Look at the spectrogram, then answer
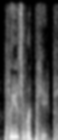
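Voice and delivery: high, soft automated assistant. Retold or imitated. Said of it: "it's an A I Siri".

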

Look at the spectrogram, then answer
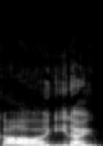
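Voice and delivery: ordinary delivery

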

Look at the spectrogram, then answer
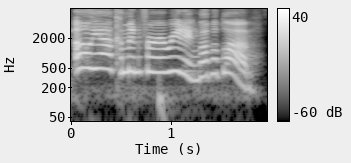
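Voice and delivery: high, quick mock sales pitch; breezy saleswoman. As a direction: rattle it off like a bored hostess. Psychic's daughter voiced.

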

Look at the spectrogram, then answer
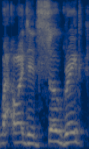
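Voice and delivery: high, self-satisfied mock boast; smug self-praise. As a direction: pat yourself on the back, pleased. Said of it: "and I'm like".

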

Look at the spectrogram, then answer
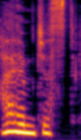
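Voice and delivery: a hint of a brooding emo vampire, soft and slow; mock emo lyric. Podcaster mocking the film's brooding vampire dialogue, softly and slowly. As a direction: read it like gloomy, overwrought lyrics. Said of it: "these are bad emo lyrics".

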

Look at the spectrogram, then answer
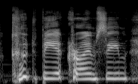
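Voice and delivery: high-pitched incredulous query. Real, not acted. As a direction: question it in squeaky disbelief. Mocking the script's wording.

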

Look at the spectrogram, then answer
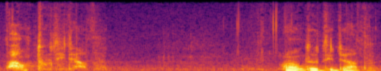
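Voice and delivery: near-silent, breathy question; hushed wonder. Real, not acted. Preacher wondering aloud to listeners, hushed. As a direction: ask it under your breath.

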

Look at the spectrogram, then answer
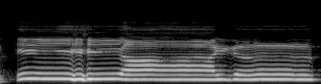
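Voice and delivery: high drawn-out mock wail; a hammed-up cry of pain. A narrator's reading. Mom wails about her cut foot, high and stretched out. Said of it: "पुन्हा थोड्या वरच्या पट्टीत रडू".

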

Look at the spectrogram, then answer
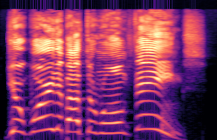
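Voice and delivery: fired-up, heavily punched scolding; angry rant. Real, not acted. Host berating the coach after a bad loss, angry rant.

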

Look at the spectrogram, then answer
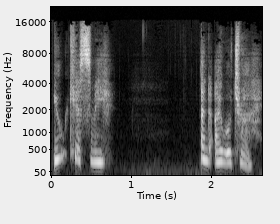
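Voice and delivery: put-on high, pleading young woman; earnest girlish plea; girl's voice. A narrator's reading. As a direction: ask it in a high, halting voice. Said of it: "said the girl".

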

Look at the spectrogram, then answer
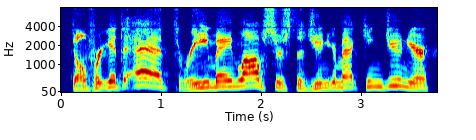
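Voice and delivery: usual speaking voice

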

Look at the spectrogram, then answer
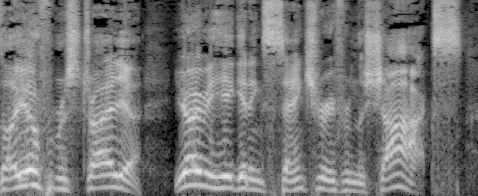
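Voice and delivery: high, loud mock voice; homeless man. Retelling the homeless man on the bus, high excited voice. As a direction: play him up as a loud excited stranger. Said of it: "He goes".

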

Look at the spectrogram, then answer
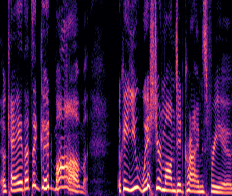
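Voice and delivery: ordinary talk, nothing marked

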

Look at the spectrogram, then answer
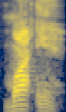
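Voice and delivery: Martin with the t dropped; low, offhand Martin with no t; nowadays pronunciation. Shown as a demonstration. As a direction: say Martin as "Mah-in", swallowing the t. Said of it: "That's how they say it nowadays".

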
